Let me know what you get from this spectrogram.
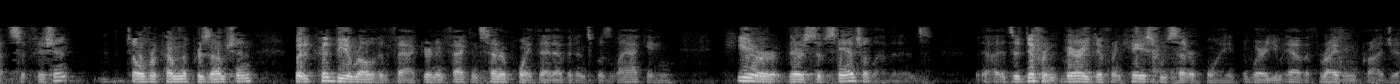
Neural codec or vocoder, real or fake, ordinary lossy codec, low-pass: none; real; MP3, 24 kbps; 7.2 kHz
